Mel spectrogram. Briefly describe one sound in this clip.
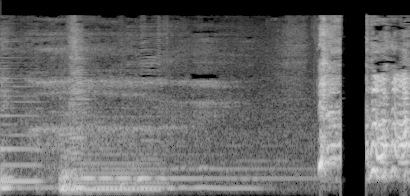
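An acoustic guitar chord rings out and fades.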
